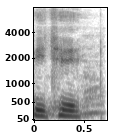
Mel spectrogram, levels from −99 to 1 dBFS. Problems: constant background noise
